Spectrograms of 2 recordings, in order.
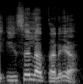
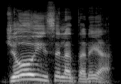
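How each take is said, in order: First: Said in the usual way. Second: Loud, stretched "Yo" at the start; stress on Yo. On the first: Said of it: "I can say". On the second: Shown as a demonstration. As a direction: punch "Yo" to claim the action. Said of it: "to make emphasis on that".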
